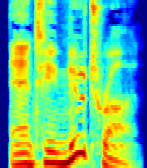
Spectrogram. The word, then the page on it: antineutron: British English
